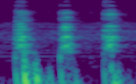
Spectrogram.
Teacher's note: she doesn't use her voice she just goes PP she's just kind of like whispering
